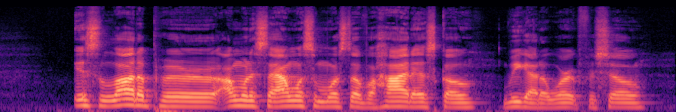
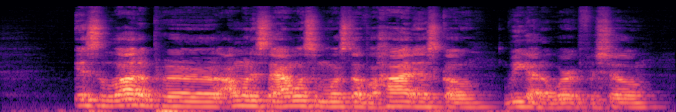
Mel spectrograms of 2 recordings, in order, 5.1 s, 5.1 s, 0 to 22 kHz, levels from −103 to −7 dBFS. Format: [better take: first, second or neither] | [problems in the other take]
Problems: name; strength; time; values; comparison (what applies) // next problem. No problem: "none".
first | off-mic speech; far // room echo; very slight; dies away in 0.3 s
